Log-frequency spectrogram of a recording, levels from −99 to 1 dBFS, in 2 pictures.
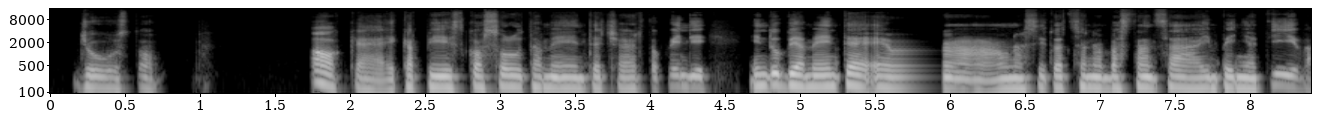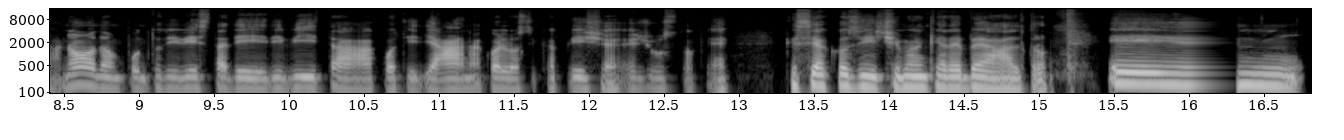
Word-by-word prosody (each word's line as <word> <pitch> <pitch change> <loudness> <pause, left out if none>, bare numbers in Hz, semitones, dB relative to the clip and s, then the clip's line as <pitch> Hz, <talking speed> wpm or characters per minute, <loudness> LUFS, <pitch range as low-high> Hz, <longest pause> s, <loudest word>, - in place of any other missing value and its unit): Giusto. 125 -3 -4 1.0
Okay, 110 -2 +2
capisco 130 0 +1
assolutamente, 130 -2 +1
certo. 125 0 -5
Quindi 135 0 -2 0.3
indubbiamente 145 -1 +4
è 135 - +2
una 125 -4 -1
una 120 0 +3
situazione 130 +1 -1
abbastanza 125 0 +1
impegnativa, 125 +2 0
no, 150 +1 +1
da 125 -1 -3
un 120 - -11
punto 125 +1 -11
di 125 0 -11
vista 125 +1 -5
di 115 -1 -6
di 120 +1 -9
vita 115 -2 -3
quotidiana, 115 -1 -3
quello 120 -2 -4
si 115 - -20
capisce, 120 0 -8
è 120 - -13
giusto 120 0 -16
che 110 +3 -12 0.4
che 150 - -2
sia 150 0 +3
così, 140 -3 +1
ci 130 - -3
mancherebbe 130 0 +2
altro. 115 -1 0 0.4
Ehm 155 -3 +2
125 Hz, 130 wpm, -33 LUFS, 120-140 Hz, 1.0 s, indubbiamente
